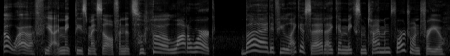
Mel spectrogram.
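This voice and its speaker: A woman voicing an easygoing young blacksmith in a video game, casual and unhurried in manner. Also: on the high side, expressive. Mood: relaxed.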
